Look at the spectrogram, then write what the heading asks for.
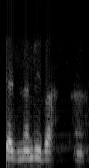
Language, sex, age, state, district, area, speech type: Tamil, male, 60+, Tamil Nadu, Thanjavur, rural, conversation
